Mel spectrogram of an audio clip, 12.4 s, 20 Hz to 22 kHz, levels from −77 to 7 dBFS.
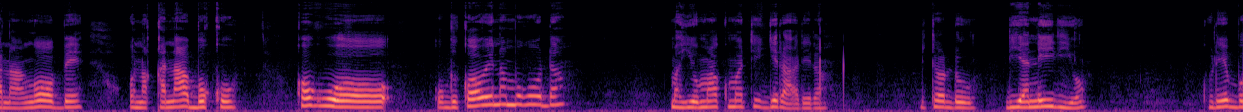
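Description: At 8.21 to 8.46 s, a loud pop occurs as two sharp thumps well above the speech level, likely from a voltage pulse such as a switch or static discharge.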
